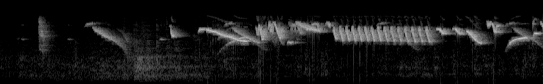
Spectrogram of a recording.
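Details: Hybrid pintagol, a yellow-rumped seedeater crossed with a canary, finishing its molt. A few soft, scattered notes lead into loud, continuous song of swooping whistles, a steady rapid trill, and chattering high twitters.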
